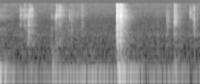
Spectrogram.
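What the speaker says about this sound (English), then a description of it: "Type in your sudo password" Typing on a computer keyboard at a desk, a few soft, close key presses and one firmer tap, scattered irregularly over quiet background hum.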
